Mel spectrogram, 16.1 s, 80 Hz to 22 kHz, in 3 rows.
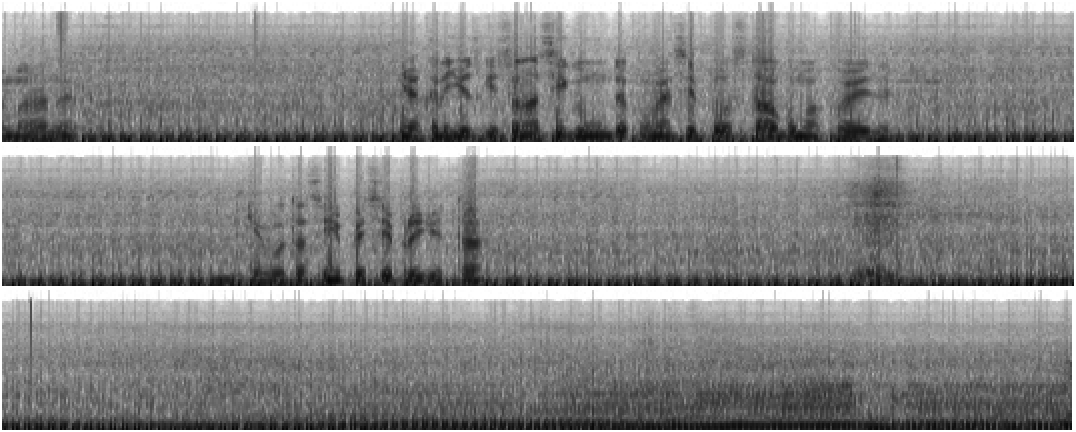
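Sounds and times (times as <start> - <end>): motorcycle engine revving: 0.0 - 16.0.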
